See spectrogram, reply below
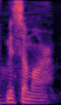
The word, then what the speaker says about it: Midsommar: We'll be joined by Will Poulter, star of Ari Aster's Midsommar. I think that's how you pronounce it. – Midsommar.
